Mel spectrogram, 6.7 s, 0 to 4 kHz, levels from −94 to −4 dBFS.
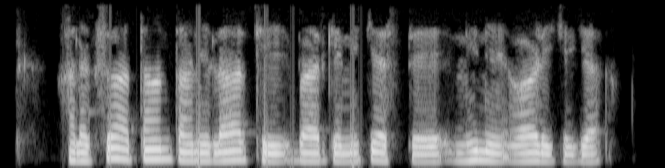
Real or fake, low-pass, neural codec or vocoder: real; 3.6 kHz; none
